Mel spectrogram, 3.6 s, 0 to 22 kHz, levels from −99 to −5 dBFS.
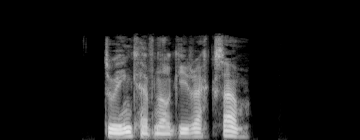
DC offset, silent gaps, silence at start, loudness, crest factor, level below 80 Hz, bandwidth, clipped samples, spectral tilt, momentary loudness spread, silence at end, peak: under 0.1%; none; 1.05 s; -23 LUFS; 18 dB; -68 dBFS; 7.8 kHz; under 0.1%; -6 dB/octave; 5 LU; 1.1 s; -8 dBFS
